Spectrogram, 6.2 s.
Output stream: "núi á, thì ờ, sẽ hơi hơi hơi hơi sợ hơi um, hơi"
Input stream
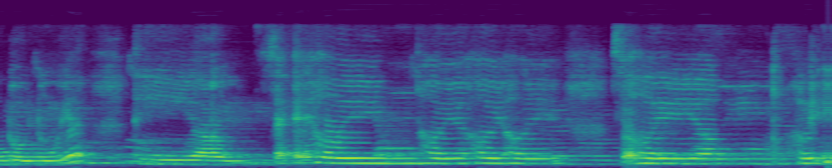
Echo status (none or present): present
